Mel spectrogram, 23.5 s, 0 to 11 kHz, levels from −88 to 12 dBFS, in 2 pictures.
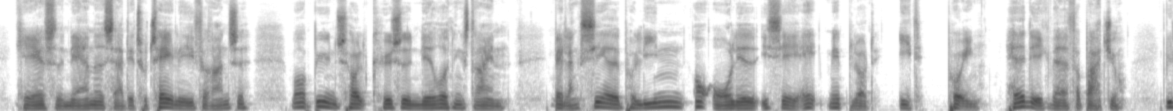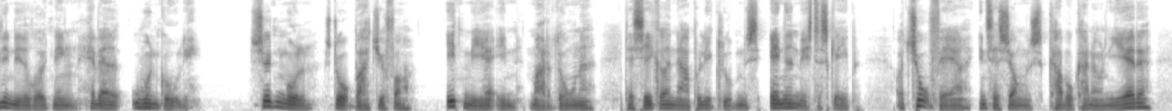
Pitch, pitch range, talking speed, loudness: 100 Hz, 90-110 Hz, 145 wpm, -25 LUFS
